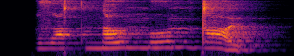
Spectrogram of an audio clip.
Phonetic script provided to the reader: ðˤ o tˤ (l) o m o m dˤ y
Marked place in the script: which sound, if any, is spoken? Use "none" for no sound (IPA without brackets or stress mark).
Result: n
